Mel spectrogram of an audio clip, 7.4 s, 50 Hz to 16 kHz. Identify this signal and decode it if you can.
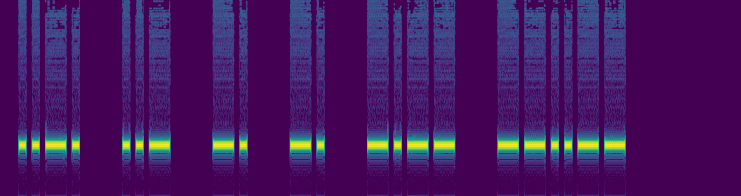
Morse code, heard as a keyed tone, about 18 wpm, spaced as for 12 wpm, 1000 Hz. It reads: FUNNY,
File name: qotdfiles / 12wpm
